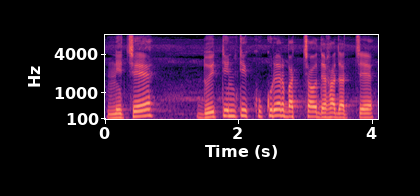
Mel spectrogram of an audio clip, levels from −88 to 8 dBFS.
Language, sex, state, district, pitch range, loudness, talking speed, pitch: Bengali, male, Assam, Hailakandi, 145-195 Hz, -15 LUFS, 115 wpm, 175 Hz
